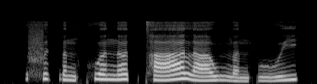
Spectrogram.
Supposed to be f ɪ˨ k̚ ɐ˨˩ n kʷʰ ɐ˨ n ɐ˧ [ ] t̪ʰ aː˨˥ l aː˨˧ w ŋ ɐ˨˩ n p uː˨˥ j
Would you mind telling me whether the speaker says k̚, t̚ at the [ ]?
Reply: t̚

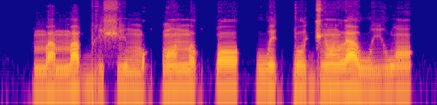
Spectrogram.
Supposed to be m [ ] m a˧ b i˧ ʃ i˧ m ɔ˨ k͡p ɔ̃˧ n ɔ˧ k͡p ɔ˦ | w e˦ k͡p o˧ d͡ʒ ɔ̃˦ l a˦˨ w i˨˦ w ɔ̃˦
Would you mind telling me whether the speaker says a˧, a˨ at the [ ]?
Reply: a˨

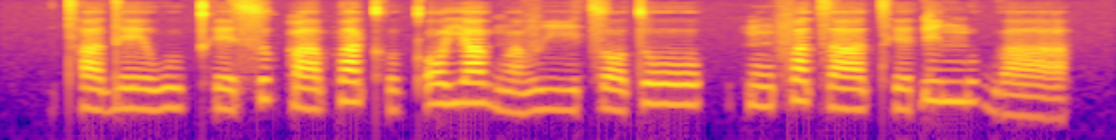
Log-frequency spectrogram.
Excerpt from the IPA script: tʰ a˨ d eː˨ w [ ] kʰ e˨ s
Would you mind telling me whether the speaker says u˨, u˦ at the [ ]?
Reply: u˨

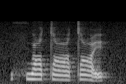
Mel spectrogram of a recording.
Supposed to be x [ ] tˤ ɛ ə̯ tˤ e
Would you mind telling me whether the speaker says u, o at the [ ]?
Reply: u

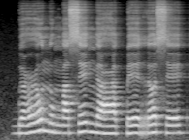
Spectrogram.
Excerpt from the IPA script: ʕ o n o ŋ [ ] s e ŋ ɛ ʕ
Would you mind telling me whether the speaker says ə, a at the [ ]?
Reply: a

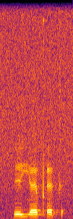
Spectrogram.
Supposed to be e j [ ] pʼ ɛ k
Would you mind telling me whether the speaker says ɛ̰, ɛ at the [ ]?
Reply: ɛ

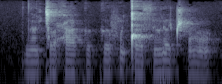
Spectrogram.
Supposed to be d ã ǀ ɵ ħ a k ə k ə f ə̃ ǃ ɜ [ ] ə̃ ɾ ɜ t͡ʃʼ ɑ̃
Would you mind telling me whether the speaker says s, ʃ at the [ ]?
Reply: s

